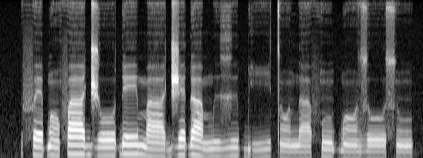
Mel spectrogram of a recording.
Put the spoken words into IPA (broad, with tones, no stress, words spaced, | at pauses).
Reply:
fɛ˨ɓɔ̃˨faː˦d͡ʒoː˧ ɗeː˦maː˨d͡ʒɛ˦ɗa˦˨ mɨ˧ɣɨ˦ ɓiː˨˦tɔ̃˨na˨ fũ˧ɓɔ̃˨ zoː˧sũ˧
